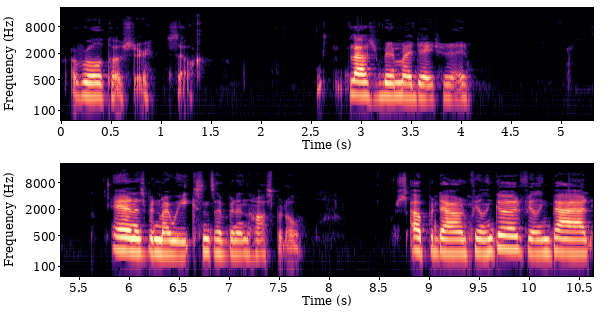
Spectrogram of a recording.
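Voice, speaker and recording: A young woman at home, rambling through a casual video diary while feeling unwell and tired, with lots of fillers and some talking through food. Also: mid-range voice. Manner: rambling, many fillers, talks while eating. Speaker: vlogger. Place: at home, indoors.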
